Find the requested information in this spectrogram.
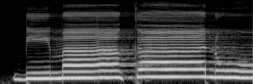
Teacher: Bima ka dihukumi dengan mad tabi'i zahiri, sebab ada alif yang sebelumnya berbaris fathah, maka huruf kaf panjang 2 harokat.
